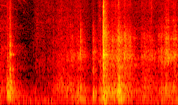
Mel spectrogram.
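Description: Light handling sounds at a desk: a few soft knocks and rustles, the loudest cluster about one and a half seconds in.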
